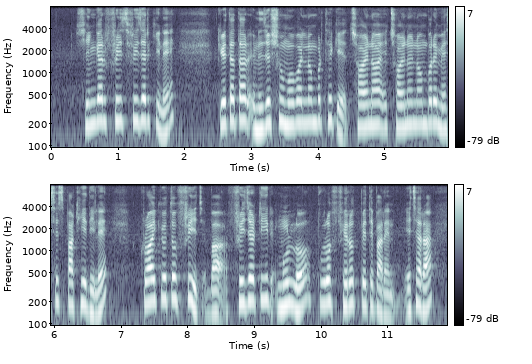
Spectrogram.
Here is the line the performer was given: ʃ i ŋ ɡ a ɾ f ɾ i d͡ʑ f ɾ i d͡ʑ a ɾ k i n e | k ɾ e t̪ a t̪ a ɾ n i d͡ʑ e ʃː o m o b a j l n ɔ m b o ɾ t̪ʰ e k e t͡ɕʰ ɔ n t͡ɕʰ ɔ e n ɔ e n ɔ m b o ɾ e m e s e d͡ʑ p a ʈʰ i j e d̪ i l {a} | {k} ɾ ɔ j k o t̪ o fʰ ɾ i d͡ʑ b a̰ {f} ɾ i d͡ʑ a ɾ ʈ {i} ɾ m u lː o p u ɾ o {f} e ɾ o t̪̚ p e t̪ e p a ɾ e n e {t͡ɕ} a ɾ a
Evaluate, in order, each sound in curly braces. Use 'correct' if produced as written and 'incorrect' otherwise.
incorrect, correct, correct, correct, correct, incorrect

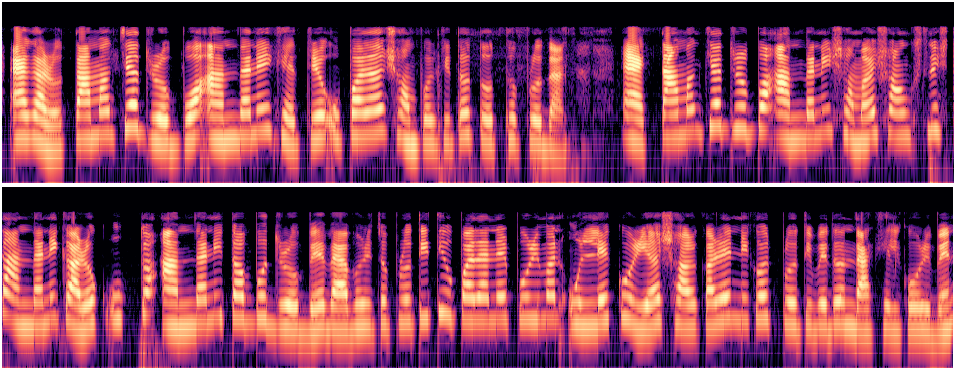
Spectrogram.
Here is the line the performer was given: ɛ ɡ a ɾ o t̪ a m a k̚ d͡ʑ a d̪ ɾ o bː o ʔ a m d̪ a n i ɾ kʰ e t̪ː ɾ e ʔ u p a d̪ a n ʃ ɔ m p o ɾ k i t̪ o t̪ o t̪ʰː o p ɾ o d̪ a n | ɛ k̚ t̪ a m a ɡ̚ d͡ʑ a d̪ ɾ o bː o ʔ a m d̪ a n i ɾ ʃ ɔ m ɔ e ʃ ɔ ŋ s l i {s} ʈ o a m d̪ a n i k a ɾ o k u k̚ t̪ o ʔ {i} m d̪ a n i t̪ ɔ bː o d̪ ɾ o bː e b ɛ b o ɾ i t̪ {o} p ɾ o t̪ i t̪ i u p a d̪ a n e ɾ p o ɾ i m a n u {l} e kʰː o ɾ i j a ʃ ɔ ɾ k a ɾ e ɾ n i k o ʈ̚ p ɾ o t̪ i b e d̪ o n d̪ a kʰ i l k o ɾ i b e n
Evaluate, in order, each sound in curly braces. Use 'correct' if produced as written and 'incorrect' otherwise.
incorrect, incorrect, correct, incorrect

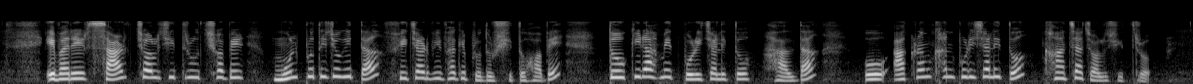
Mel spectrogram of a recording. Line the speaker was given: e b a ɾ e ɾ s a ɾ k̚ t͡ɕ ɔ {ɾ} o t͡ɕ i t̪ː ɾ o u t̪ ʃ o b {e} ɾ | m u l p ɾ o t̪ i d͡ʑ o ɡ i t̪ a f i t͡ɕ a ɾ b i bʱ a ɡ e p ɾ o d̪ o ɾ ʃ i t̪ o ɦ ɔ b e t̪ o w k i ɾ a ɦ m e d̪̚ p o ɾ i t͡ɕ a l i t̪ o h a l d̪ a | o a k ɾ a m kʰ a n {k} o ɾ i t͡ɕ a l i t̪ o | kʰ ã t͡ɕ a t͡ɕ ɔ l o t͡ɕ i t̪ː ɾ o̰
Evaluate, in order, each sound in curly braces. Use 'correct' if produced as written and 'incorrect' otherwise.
incorrect, correct, incorrect

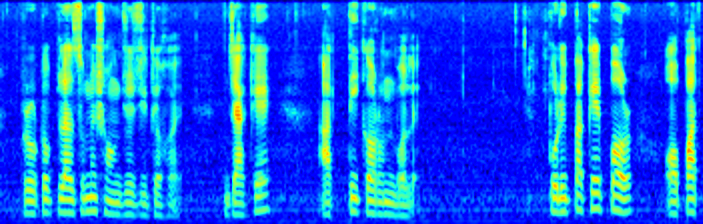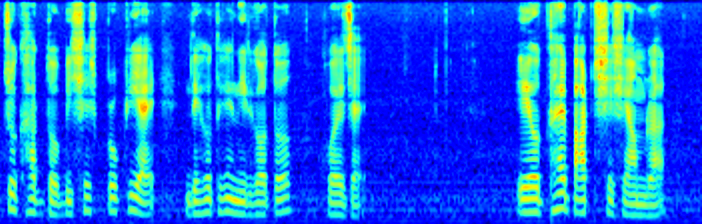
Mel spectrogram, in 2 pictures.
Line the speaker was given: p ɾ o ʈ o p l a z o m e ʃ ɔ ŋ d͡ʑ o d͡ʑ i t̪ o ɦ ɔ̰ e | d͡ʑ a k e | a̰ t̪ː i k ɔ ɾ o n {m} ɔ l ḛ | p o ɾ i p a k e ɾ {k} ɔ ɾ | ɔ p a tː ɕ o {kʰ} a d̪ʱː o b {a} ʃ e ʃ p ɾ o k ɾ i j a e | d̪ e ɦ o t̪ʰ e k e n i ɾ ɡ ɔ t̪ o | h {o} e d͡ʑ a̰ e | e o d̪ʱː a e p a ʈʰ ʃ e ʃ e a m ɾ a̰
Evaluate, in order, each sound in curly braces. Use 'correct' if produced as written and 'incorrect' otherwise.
incorrect, incorrect, correct, incorrect, correct

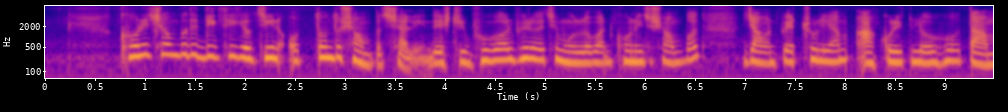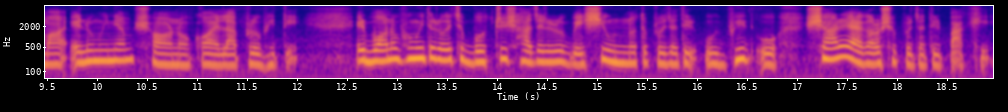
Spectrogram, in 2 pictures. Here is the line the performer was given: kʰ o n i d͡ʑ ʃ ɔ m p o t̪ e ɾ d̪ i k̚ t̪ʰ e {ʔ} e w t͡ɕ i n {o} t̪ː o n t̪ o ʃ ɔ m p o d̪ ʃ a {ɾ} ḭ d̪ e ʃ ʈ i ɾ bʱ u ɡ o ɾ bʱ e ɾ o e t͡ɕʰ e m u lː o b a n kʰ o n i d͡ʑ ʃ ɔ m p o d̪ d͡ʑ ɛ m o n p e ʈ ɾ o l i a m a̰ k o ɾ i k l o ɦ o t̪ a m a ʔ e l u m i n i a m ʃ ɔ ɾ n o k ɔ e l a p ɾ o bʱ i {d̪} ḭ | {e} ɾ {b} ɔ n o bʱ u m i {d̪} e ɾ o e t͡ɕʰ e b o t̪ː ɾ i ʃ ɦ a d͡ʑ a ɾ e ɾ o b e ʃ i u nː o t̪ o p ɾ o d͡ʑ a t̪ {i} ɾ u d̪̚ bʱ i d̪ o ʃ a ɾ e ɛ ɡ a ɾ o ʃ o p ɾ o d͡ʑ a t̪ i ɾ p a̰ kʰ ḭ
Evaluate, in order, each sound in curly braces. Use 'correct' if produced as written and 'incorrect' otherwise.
incorrect, correct, incorrect, incorrect, correct, correct, incorrect, correct

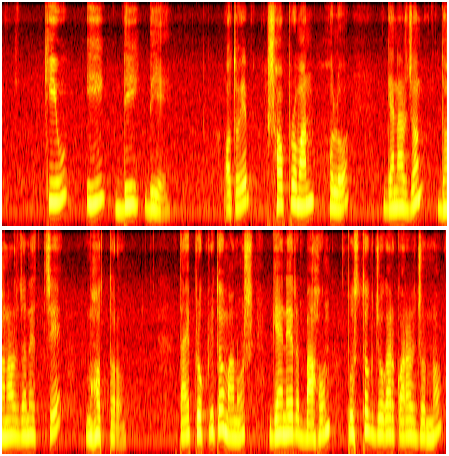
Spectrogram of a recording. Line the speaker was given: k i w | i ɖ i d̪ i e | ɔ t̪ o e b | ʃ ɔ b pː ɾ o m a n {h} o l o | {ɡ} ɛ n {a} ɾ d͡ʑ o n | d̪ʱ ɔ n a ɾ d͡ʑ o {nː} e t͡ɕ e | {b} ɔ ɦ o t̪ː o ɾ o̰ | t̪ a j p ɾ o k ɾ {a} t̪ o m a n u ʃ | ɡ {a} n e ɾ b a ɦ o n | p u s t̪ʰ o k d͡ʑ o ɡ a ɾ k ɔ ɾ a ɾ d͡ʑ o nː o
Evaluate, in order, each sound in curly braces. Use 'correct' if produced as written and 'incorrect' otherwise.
correct, correct, correct, incorrect, incorrect, incorrect, incorrect

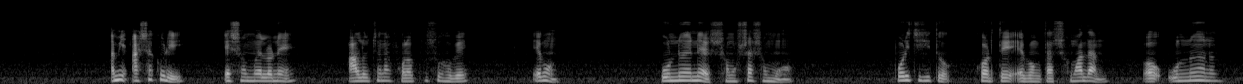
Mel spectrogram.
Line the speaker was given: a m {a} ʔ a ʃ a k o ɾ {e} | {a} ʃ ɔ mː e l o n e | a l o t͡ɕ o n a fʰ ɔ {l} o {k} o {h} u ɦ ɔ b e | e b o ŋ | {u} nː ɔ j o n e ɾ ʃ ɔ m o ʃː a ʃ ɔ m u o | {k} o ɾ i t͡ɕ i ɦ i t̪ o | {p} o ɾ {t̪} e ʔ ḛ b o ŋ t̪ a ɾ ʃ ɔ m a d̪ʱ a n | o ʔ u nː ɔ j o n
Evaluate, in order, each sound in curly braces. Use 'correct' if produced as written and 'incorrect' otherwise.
incorrect, incorrect, incorrect, correct, incorrect, incorrect, correct, incorrect, incorrect, correct

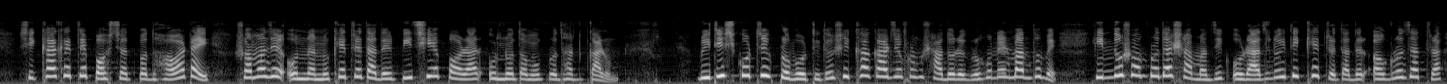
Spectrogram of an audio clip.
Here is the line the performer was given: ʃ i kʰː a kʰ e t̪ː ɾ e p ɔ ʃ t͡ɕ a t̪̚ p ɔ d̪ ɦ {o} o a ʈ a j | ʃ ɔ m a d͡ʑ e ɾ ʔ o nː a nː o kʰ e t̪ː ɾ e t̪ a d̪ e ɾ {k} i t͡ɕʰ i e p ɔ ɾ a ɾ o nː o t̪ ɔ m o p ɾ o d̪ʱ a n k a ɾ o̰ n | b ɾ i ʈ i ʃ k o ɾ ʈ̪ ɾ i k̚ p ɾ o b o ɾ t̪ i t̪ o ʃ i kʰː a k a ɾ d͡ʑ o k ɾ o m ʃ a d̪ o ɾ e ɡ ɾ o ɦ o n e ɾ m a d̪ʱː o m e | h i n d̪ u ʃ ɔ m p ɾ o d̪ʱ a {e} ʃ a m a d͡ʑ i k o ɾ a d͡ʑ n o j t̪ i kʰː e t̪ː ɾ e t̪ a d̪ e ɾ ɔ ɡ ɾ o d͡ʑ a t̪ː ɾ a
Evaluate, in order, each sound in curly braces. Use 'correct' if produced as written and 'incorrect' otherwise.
incorrect, incorrect, correct

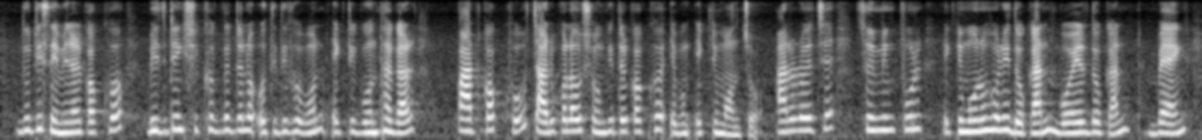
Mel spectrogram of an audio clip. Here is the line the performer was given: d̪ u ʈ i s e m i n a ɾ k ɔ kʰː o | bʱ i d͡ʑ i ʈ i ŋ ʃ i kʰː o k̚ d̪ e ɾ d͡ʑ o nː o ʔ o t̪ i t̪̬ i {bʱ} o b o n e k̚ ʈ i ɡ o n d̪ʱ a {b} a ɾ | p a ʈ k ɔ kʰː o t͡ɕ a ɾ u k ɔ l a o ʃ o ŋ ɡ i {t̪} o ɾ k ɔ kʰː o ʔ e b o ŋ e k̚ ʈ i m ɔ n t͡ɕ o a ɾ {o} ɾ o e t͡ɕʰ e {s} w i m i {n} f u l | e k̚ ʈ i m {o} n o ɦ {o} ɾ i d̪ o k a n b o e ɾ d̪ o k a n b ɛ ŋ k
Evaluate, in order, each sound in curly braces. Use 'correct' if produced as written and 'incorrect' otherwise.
correct, incorrect, correct, correct, correct, incorrect, correct, correct

